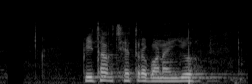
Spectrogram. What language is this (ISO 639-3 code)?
nep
